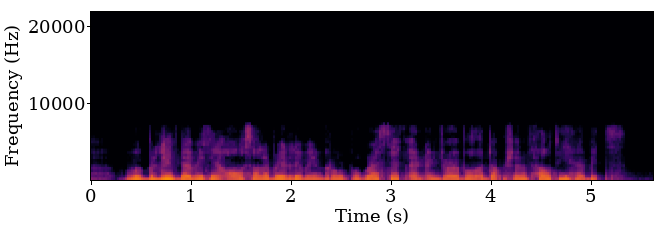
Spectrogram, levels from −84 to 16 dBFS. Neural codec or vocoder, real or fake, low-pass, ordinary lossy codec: codec, 16 kHz, 8 kbps, FreqCodec, smaller model; fake; 7.2 kHz; none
